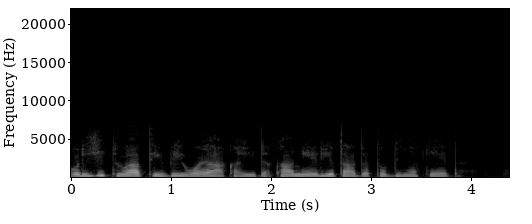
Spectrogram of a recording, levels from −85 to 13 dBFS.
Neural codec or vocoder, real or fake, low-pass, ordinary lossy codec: codec, 16 kHz, 1.1 kbps, Voila-Tokenizer; fake; 7.2 kHz; none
